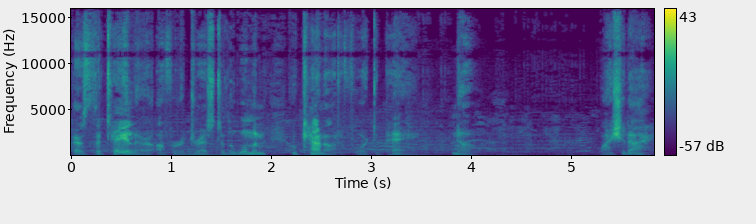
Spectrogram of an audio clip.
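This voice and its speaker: An actor playing a cynical, mercenary colonial physician in a video game, arguing in a theatrical, emphatic, rhetorical way. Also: male voice, low voice, animated, normal speed, over music. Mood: self-justifying. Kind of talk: video game cutscene acting.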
